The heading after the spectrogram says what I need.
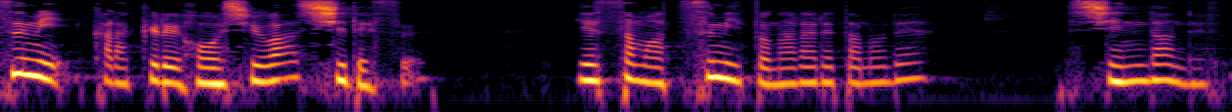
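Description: A woman's voice: mid-range voice, fairly even intonation, moderate pace, dark tone, lo-fi sound. A woman preaching a sermon with impassioned delivery, building up long emphatic lists.

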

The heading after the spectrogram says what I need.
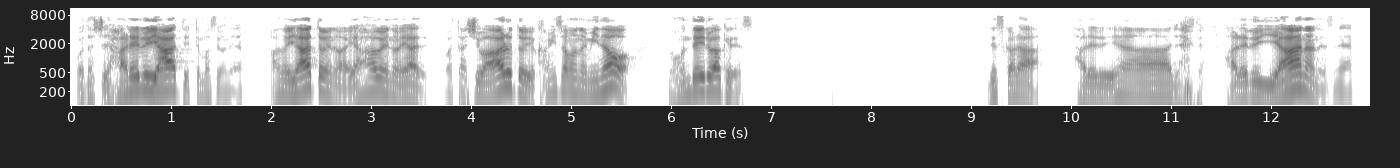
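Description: A pastor preaches a sermon, putting questions to the congregation and swinging between loud and soft passages. His voice runs on the high side, sing-song and brisk, and the sound is lo-fi.

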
